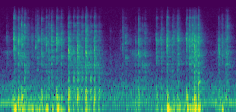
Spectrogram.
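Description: Rapid clicking of keys on a compact computer keyboard with no number pad, close and fairly quiet, coming in quick bursts with a brief pause in the middle.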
